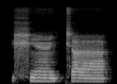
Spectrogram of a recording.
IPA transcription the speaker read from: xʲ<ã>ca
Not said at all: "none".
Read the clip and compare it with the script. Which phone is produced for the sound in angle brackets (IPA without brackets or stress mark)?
æ̃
